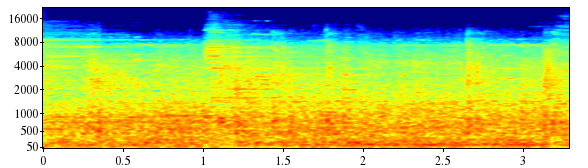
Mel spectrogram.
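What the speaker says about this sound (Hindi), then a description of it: "और ये आ गई जनाब 7 अप तेज़ गाम।" The Tezgam 7 Up express train rolls into a junction station, a loud, close, continuous rumble of rail cars with rhythmic wheel clatter and faint squeals, no voices over it.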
